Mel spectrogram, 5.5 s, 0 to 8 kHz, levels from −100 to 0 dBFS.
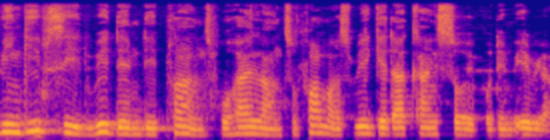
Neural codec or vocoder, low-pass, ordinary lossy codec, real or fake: none; 7.2 kHz; none; real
